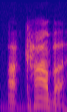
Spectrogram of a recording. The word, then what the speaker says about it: Kava: Hey, Phil, is your family name pronounced Kava or Kava? Kava, actually.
